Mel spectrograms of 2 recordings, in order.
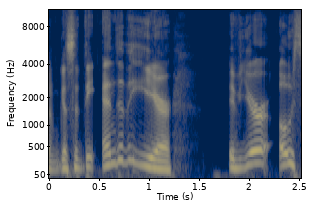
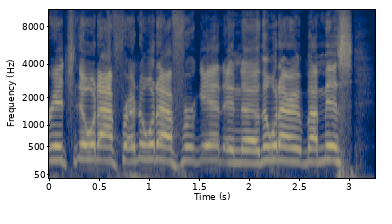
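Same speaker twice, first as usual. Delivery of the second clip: put-on voice, slight Southern accent, much higher, slower; 8 semitones higher than usual. Telling a co-host about the father-in-law, imitating Dave. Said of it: "It's a little southern".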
